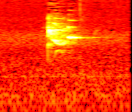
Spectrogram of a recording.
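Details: Canary song said to make a female canary quickly take the mating posture: one brief bright burst of high notes, a harsh rasp sliding into a thin sustained whistle, over a quiet background.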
